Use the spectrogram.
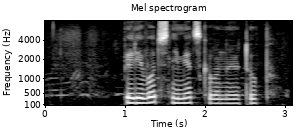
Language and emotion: Russian, neutral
